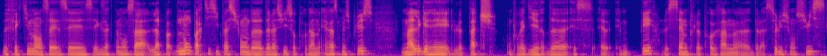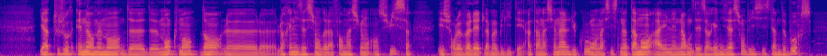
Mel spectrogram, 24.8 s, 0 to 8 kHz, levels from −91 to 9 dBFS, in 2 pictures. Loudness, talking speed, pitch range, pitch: -29 LUFS, 165 wpm, 110-120 Hz, 115 Hz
